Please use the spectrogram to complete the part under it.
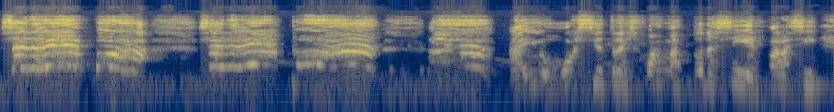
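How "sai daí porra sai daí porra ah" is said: very high, slow, drawn-out, frantic, desperate yell. Retelling a movie scene where a character flies overhead: imitating a desperate yell. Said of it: "ele tava desesperado".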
